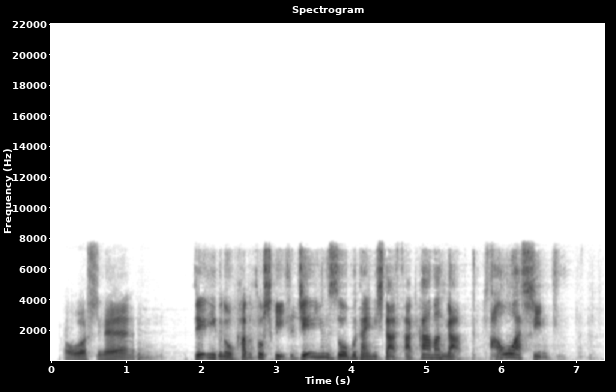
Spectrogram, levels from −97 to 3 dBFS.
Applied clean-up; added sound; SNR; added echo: neural mask model DeepFilterNet 3.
